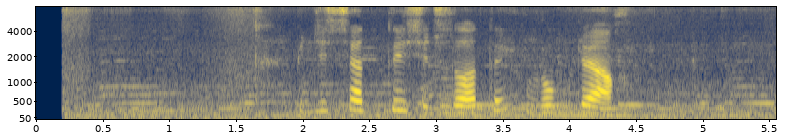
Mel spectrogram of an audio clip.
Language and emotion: Russian, neutral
